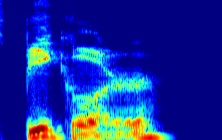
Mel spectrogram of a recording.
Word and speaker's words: Buechler: His last name is hard to pronounce. It's Buechler, if you can get it out Buechler.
